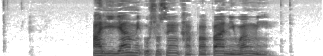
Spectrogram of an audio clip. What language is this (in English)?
Arequipa-La Unión Quechua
